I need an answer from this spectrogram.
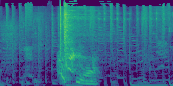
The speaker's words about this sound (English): I'm better now. It wasn't bad. It wasn't like one of those nasty ones. It was just a kind of an air sneeze.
